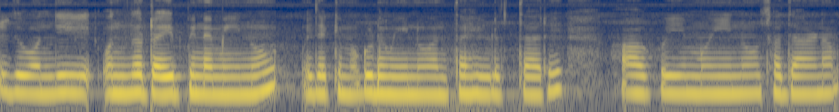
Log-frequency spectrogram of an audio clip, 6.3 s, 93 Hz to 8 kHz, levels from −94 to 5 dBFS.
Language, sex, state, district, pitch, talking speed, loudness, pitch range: Kannada, female, Karnataka, Dakshina Kannada, 200 Hz, 150 wpm, -15 LUFS, 195-205 Hz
